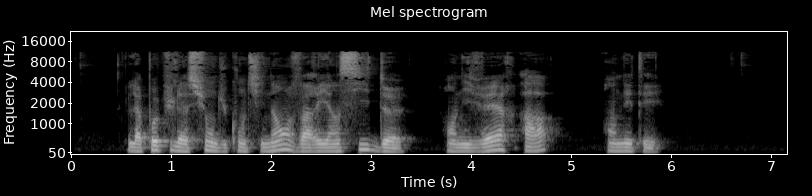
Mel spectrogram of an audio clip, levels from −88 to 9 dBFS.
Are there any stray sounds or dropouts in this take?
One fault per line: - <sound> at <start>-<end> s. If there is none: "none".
none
